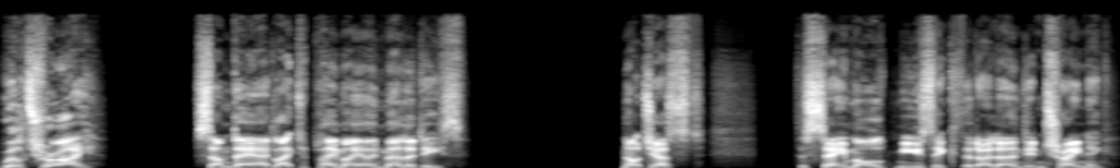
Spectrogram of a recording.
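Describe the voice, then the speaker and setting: A young man acting an earnest, thoughtful soldier hero in a video game cutscene, speaking in a measured, sincere way. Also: high voice, bright, forceful tone, clean tone, no room sound, studio quality. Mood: gentle, thoughtful.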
